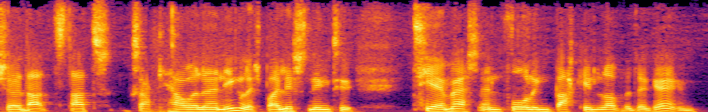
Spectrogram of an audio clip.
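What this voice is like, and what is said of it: Posh-sounding English accent. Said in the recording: “that's why you speak so posh then”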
